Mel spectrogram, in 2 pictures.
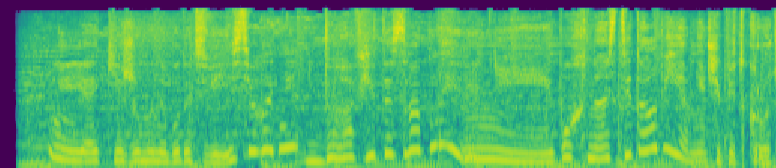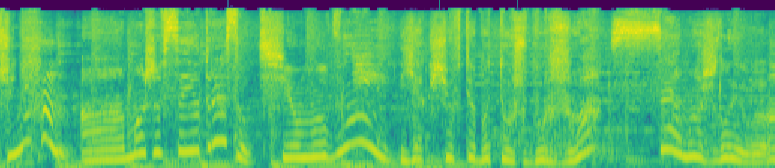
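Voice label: Ukrainian, female, commercial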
